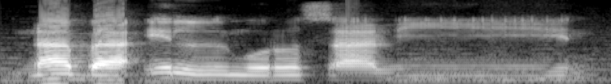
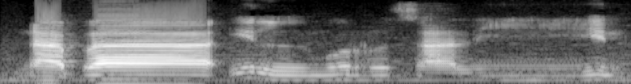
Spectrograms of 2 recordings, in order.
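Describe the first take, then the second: First: The vowel after the b is short. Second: The vowel after the b is long. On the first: The speaker calls it right. "cukup dibaca pendek" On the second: The speaker calls it wrong. "Kalau baknya dibaca panjang berarti begini"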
